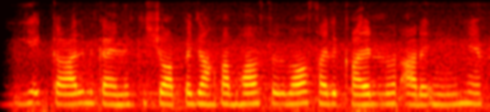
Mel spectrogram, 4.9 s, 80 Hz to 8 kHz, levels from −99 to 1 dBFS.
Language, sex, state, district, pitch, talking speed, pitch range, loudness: Hindi, female, Uttar Pradesh, Budaun, 235 Hz, 185 wpm, 225-240 Hz, -34 LUFS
